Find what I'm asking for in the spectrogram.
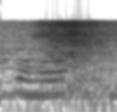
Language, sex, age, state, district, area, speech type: Urdu, female, 30-45, Delhi, East Delhi, urban, spontaneous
